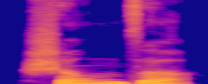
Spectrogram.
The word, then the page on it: 绳子: shéng zi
